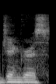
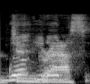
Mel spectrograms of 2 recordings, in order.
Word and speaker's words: Gingras: from Jingras and or Jingrass, excuse me, uh in in my brain. I know. I know. Everyone's still getting it wrong, too. It's pronounced Jin like you drink and grass like you mow.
